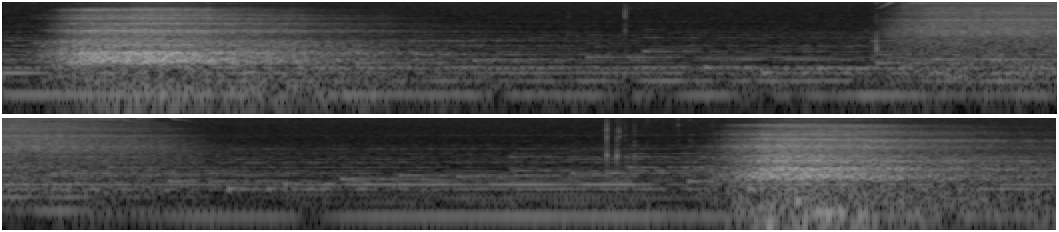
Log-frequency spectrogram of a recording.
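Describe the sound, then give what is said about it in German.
Slow, deep breathing, in through the nose and out through the mouth: a full nasal inhale, a long airy hissing exhale, then another inhale, over a soft steady background drone. “Ein durch die Nase, aus durch den Mund.”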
